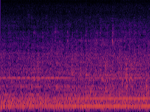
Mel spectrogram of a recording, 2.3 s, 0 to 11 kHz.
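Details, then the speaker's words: Whirlpool Duet front-load washer on its first (not final) spin at the 28-minute mark: steady low hum, faint even motor whine, no knocking or scraping. Normal spin. "Alright, 28 minutes. It's on the first spin cycle, or not the final spin, but the first cycle of my machine."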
